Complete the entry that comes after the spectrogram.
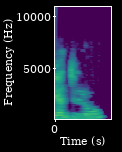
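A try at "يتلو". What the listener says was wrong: ला कहाँ से आ गया इसमें? मुतारे में यत लू होता है, यत जबर आती है, और यतलू यतलूना ततलू अतलूना।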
